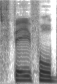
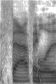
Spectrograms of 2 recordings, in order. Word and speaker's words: Fafel: It is Faffel, but Faffel is acceptable at this point.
